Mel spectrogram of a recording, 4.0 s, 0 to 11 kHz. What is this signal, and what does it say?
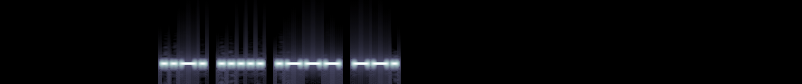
Morse code, heard as a keyed tone, about 53 wpm, 700 Hz. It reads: F5JG
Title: DXCC-100 Call Signs - 4 Characters - Repeated 2x - 50wpm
